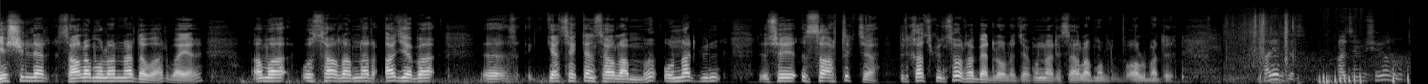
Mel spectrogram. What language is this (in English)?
Turkish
